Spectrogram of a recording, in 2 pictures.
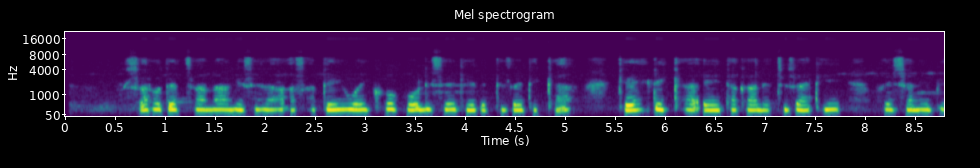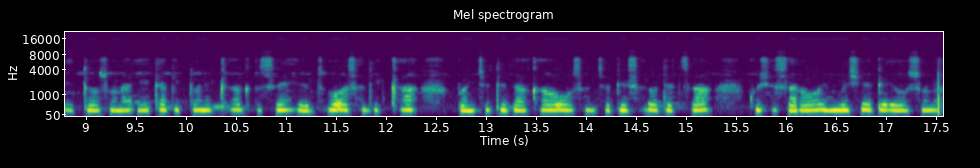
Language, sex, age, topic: Gamo, male, 25-35, government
